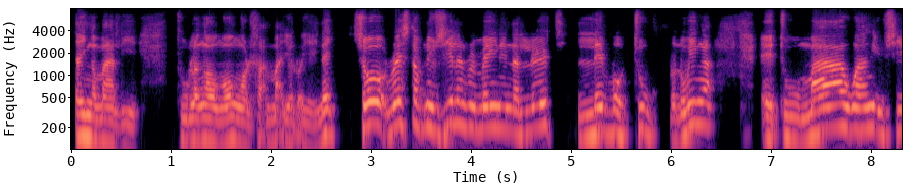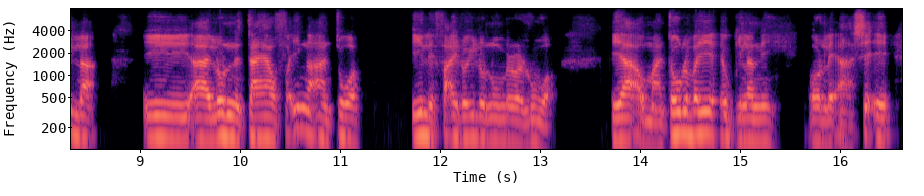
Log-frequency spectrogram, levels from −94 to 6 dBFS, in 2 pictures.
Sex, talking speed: male, 45 wpm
